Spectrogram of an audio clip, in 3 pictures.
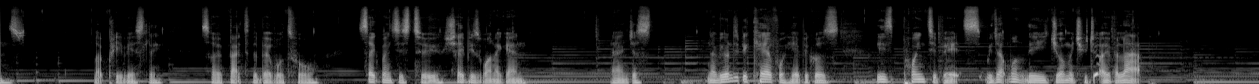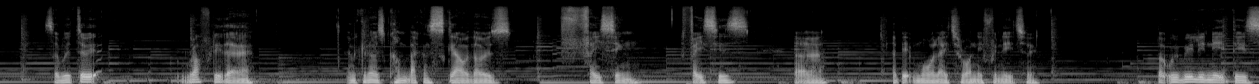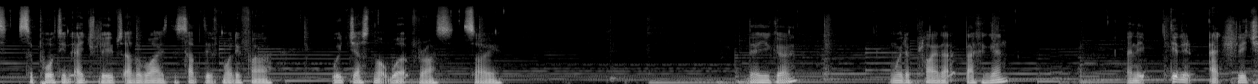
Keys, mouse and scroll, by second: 0.4-0.9 scroll up 1, 0.9 scroll down 1, 2.9 click, 7.2 middle click, 8.3 scroll up 1, 9.1-9.5 scroll up 1, 10.4 click, 18.6 scroll up 1, 20.2 scroll down 1, 20.9-21.3 scroll down 1, 21.5 middle click, 23.7 middle click, 25.4 scroll up 1, 26.2-26.6 scroll down 1, 26.7 middle click, 28.5-28.9 scroll down 1, 28.9 middle click, 31.3 Tab, 31.8 scroll down 1, 32.4 click, 32.7 middle click, 33.9 click, 35.5 click, 36.5 click, 37.0 middle click.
